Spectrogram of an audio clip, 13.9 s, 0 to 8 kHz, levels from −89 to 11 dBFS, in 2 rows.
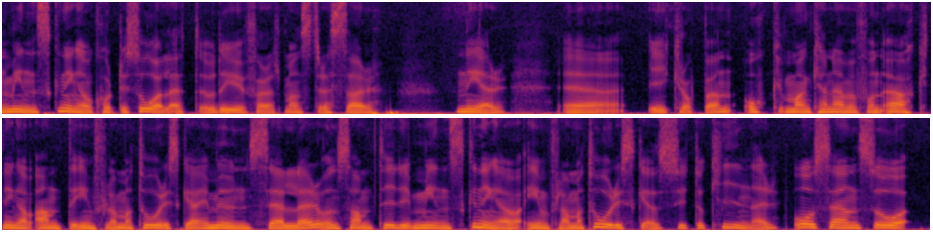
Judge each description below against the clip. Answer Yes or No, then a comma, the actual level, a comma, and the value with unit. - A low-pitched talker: No, medium, 175 Hz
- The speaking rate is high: No, average, 150 wpm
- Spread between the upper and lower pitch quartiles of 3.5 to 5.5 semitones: No, average, 2.9 semitones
